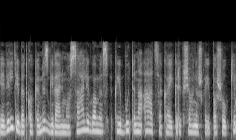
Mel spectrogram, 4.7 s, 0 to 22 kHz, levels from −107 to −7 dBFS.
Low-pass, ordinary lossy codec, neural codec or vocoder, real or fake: 7.2 kHz; AAC, 48 kbps; none; real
